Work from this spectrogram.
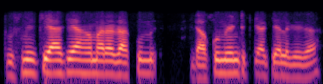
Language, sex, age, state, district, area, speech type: Hindi, male, 45-60, Uttar Pradesh, Bhadohi, urban, conversation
